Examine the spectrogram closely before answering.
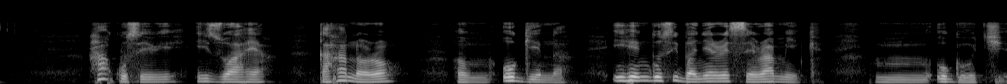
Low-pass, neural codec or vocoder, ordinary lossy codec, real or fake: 7.2 kHz; none; none; real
